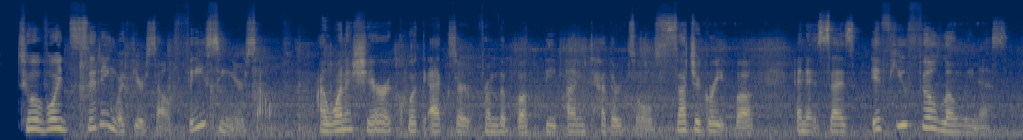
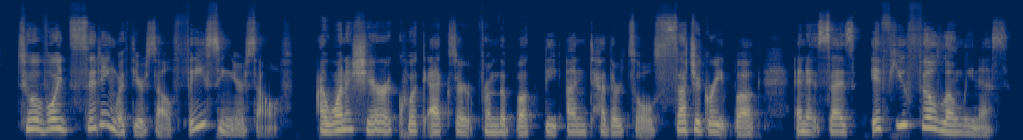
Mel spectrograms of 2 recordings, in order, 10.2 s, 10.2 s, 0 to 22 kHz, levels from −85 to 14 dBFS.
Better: second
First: footsteps; faint; from 0.5 s on; peak 10 dB below the speech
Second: none

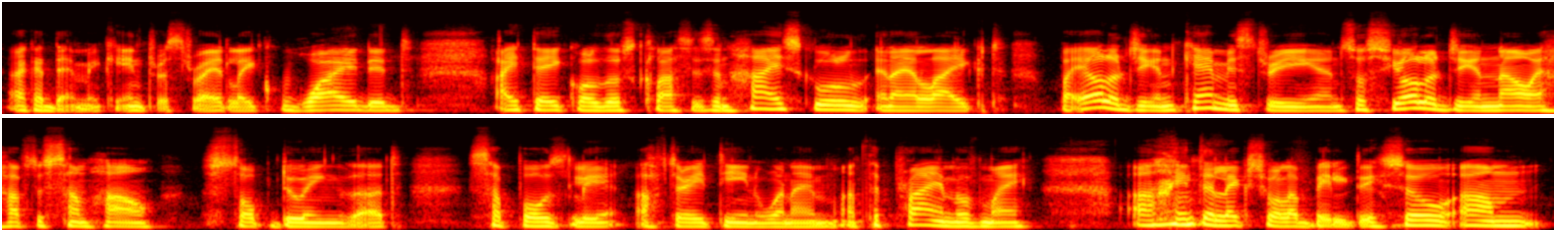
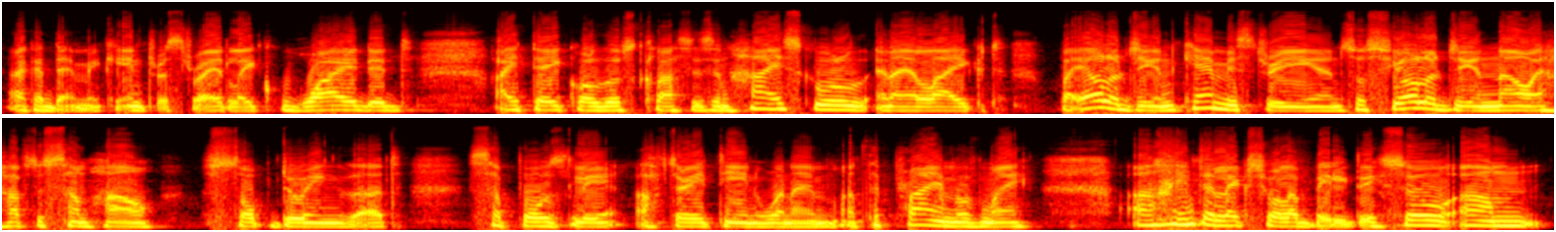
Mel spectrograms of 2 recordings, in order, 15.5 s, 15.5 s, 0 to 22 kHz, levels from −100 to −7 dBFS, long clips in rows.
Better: first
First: none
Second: distortion; slight; 10 dB below the speech

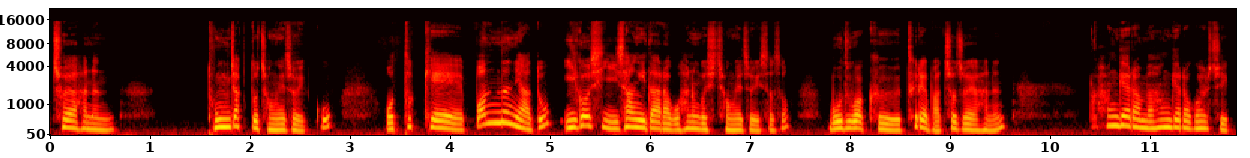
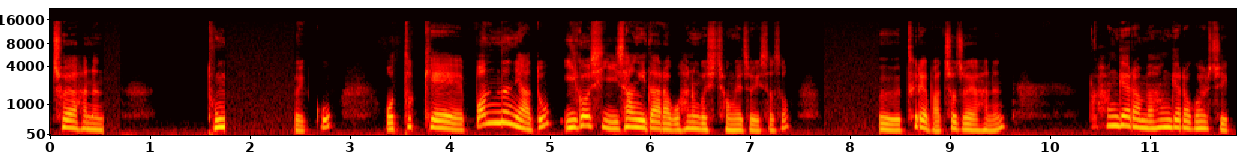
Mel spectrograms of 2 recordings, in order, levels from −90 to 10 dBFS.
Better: first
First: none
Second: audio cutting out; at 0.5 s, at 2 s for 0.5 s and at 7.5 s for 0.5 s

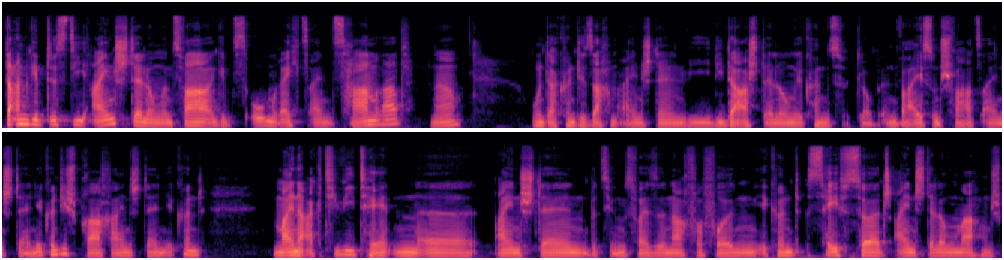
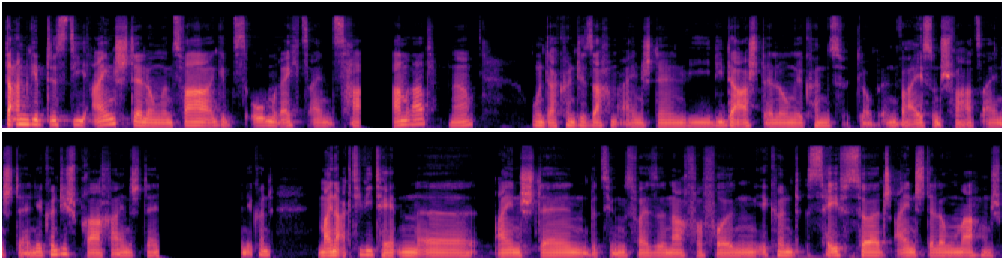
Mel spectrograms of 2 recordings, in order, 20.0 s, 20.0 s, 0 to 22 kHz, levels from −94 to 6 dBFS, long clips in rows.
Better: first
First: none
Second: audio freezing; at 3.5 s and at 12 s for 1 s

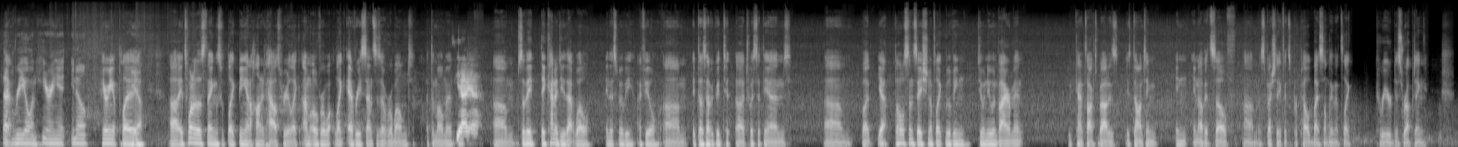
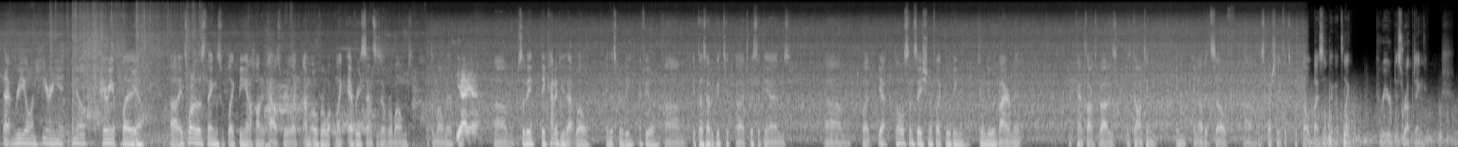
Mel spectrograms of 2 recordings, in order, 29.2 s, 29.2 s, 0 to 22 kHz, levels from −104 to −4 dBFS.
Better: first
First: rain or running water; faint; throughout; 25 dB below the speech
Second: rain or running water; loud; throughout; 6 dB below the speech

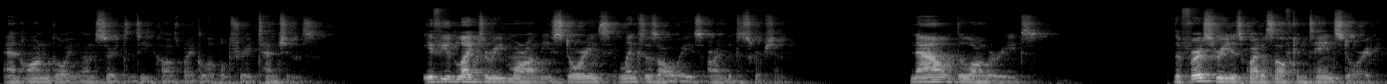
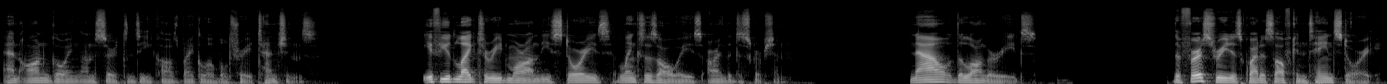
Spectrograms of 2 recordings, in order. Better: second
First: room echo; slight; dies away in 0.7 s // off-mic speech; far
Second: none

